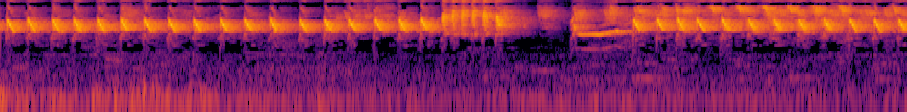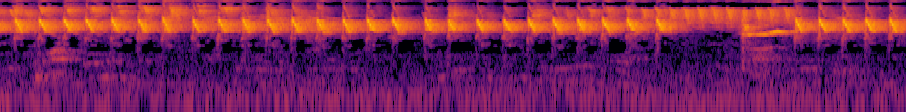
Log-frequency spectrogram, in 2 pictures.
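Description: A Sooty-headed Bulbul sings a long, fast, bright chatter of quickly repeated notes, nearly unbroken except for two brief pauses.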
